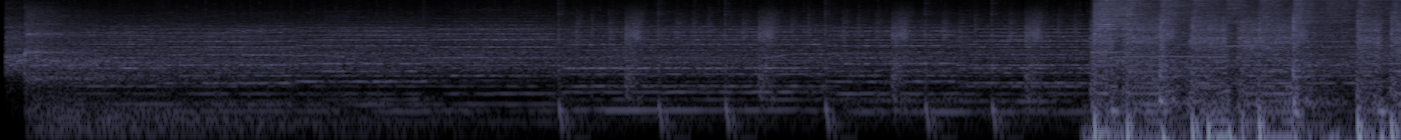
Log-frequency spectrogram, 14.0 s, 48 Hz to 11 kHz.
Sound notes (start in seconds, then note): 0.0 audience cheering; 0.2 gentle music; 10.8 intense rock music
